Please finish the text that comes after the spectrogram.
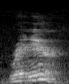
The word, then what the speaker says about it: Rainier: Wast state today we have their main competition rineer rer is a French name r I think would be the proper pronunciation but I don't think anybody calls it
